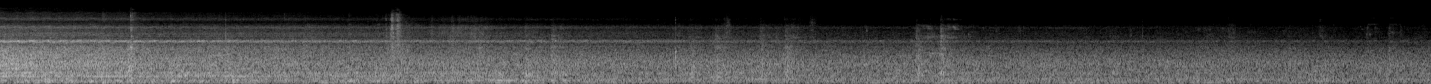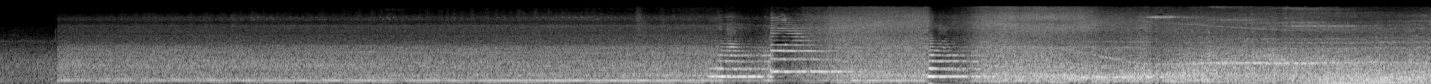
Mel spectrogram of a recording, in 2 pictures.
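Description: South Western Railway electric multiple unit trains: the first runs past and fades away. After a sudden change in the middle, a second unit approaches with a steady hum, sounds its two-tone horn twice in quick succession about three quarters of the way in, then rumbles past close by.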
